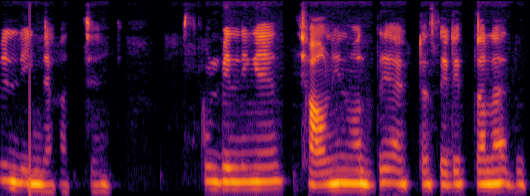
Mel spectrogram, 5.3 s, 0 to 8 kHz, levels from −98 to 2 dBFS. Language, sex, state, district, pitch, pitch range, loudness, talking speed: Bengali, female, West Bengal, Jhargram, 190 Hz, 185-220 Hz, -24 LUFS, 145 wpm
